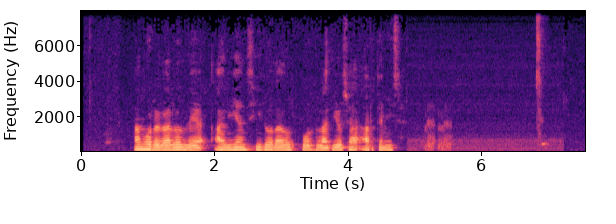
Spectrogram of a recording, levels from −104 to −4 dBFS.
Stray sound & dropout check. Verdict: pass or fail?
fail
